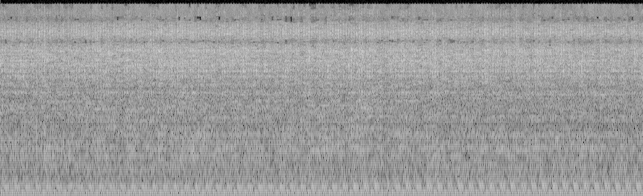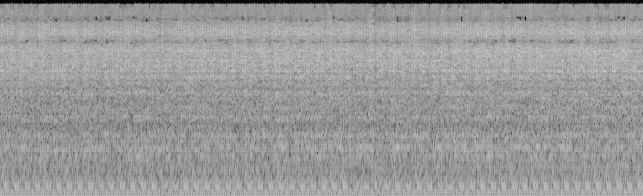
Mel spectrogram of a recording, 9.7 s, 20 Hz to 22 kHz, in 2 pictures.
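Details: JDM EJ20 turbo WRX engine swapped into a kit car, after fogging oil in bores: loud, deep, steady idle with even low rumble, no knocks or stumbles, running smoothly.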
